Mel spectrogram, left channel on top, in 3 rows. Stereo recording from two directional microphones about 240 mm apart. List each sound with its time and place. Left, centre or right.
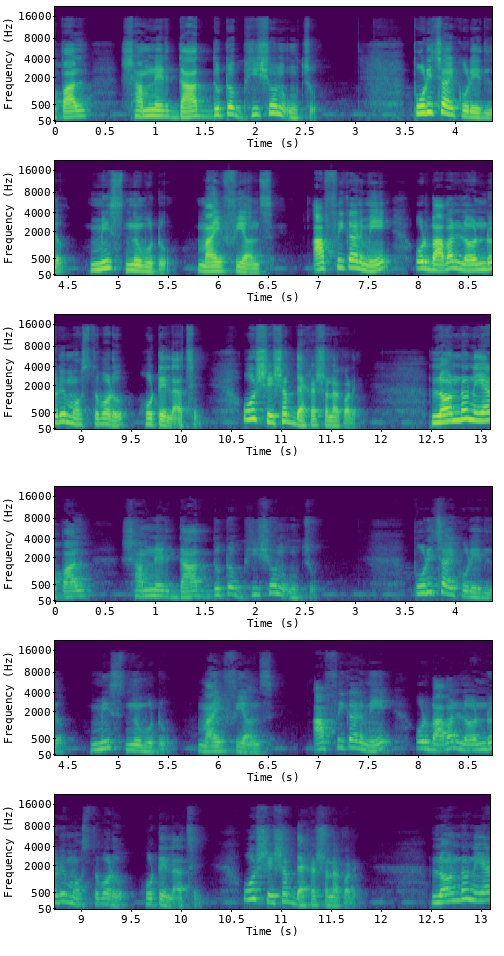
0.0 s speech: left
